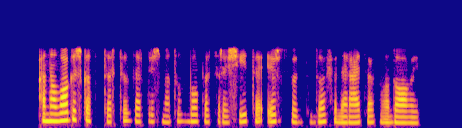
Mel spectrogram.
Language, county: Lithuanian, Kaunas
